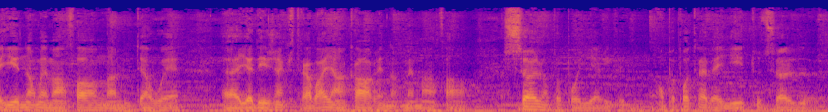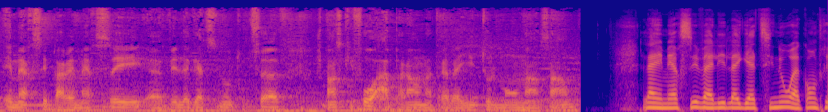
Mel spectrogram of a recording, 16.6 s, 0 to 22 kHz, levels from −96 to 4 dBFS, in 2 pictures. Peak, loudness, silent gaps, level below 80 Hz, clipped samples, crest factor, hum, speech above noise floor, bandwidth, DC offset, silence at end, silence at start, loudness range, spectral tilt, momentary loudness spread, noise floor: -8 dBFS; -29 LUFS; none; -38 dBFS; under 0.1%; 20 dB; none; 23 dB; 16.5 kHz; under 0.1%; 0 s; 0 s; 3 LU; -5 dB/octave; 8 LU; -52 dBFS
